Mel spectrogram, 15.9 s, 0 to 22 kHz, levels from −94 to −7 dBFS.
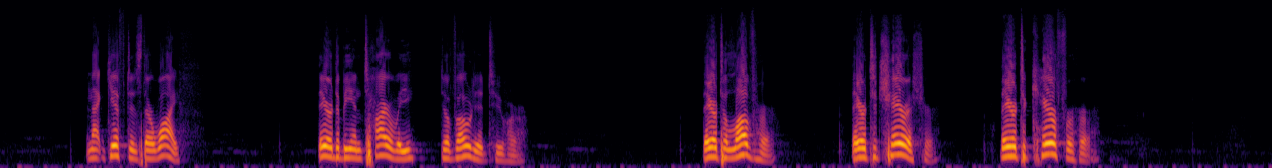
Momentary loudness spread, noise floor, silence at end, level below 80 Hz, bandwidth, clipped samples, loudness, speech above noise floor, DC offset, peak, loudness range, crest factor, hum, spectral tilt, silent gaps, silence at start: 17 LU; -78 dBFS; 2.3 s; -70 dBFS; 13 kHz; under 0.1%; -30 LUFS; 48 dB; under 0.1%; -14 dBFS; 6 LU; 18 dB; none; -7 dB/octave; none; 1.1 s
